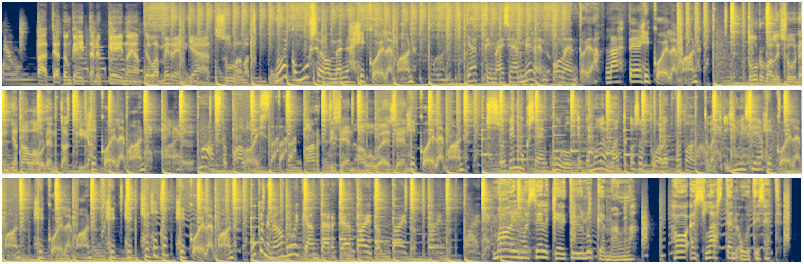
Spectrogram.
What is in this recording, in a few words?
radio; hs lasten uutiset; hikoilu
